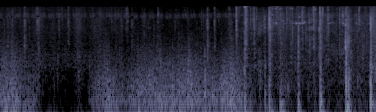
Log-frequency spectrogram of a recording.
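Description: A horse's hooves clip-clop in the video game Kingdom Come: Deliverance at night, at first a soft, blurred patter that sharpens into distinct, fairly close hoofbeats near the end, with faint ambient noise and no talk.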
